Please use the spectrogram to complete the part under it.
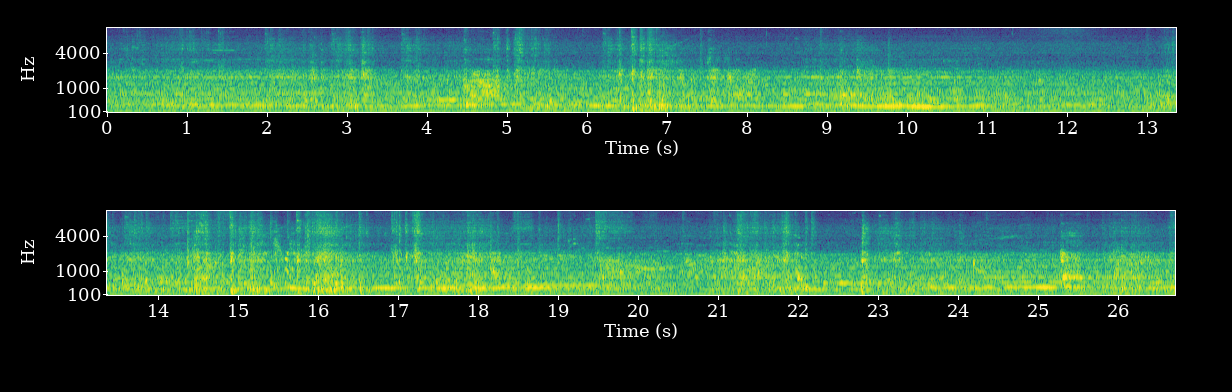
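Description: Gunfire from a video game crackles in short bursts through a television speaker.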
